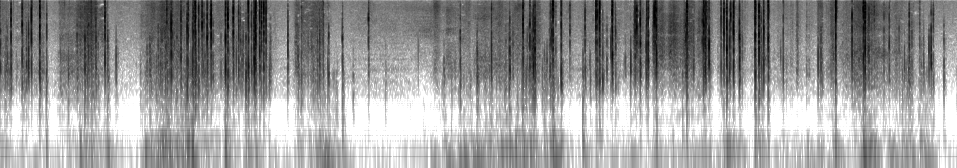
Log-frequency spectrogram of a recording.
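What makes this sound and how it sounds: Fingertips tap, scratch and squeeze an inflated, medium-sized green plastic-film air cushion. Bursts of bright, crinkly crackling and sharp tapping come in clusters, separated by brief quiet gaps. The sound is dry, with almost no ring.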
